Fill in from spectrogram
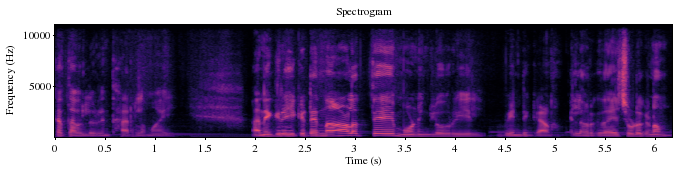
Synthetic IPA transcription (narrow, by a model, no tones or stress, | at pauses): kɐt̪ːaːʋilːoɾund̪ʱʰa̰ːɾɐɭɐmaːji | ɐ̰nuɡɾɐhikʲːiʈːenaːɭɐt̪ːe̞mo̞ːɳiŋɡlo̞ːrijilʋiːɳɖumka̰ːɳɐ̰melːaːʋɐrkːɨðaːjɐt͡ɕuːɽukːɐɳɐm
